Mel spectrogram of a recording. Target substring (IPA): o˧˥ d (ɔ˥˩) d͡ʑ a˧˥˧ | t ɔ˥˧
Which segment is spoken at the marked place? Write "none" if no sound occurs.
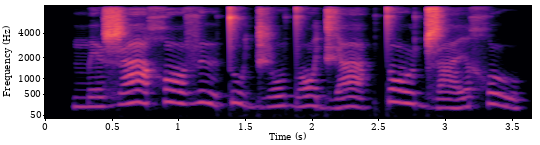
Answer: ɔ˧˥˧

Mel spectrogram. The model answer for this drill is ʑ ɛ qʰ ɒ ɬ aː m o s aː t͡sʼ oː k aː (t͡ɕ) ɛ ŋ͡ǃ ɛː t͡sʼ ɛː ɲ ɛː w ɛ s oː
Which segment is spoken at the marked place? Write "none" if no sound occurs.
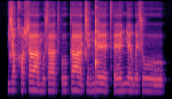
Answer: t͡ɕ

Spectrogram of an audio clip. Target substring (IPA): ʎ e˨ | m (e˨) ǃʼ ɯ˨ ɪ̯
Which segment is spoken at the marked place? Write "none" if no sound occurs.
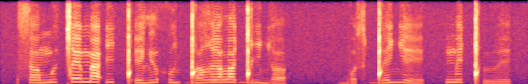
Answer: e˦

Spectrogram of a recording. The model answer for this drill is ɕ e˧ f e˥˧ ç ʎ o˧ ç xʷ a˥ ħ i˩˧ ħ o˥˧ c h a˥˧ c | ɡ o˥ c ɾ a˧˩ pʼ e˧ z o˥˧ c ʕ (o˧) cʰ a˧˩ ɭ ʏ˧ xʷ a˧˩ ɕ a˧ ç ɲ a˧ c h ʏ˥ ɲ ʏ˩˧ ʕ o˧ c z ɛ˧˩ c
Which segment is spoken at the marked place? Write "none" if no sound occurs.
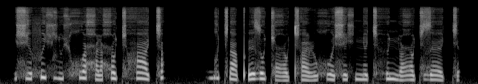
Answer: o˩˧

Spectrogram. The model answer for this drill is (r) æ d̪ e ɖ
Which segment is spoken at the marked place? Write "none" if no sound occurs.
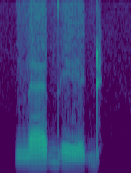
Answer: n̪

